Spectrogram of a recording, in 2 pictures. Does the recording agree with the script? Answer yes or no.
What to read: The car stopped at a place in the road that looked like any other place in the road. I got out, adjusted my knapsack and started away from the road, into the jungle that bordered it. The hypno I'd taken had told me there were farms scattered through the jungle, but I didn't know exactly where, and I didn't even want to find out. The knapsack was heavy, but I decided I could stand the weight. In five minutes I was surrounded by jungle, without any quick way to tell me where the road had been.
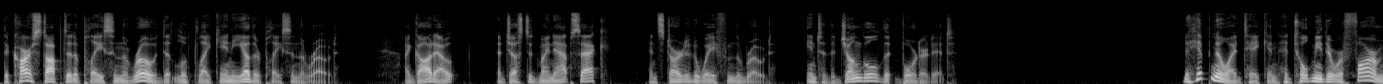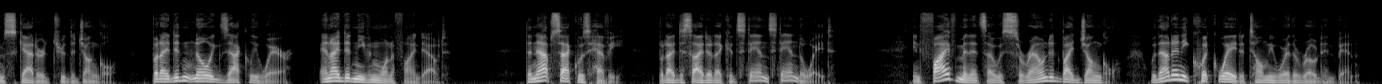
no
